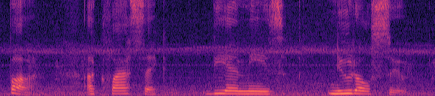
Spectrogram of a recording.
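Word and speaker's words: Pho: Why not make Fu, spelled P H O, pronounced Fu.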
